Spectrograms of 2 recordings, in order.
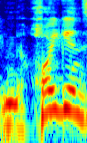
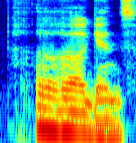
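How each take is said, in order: First: The first syllable sounds like 'hoy'. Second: The first syllable sounds like 'hug'. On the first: The speaker calls it wrong. "Huygens is a mispronunciation" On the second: The speaker calls it right. "It's closer to Huggins"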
